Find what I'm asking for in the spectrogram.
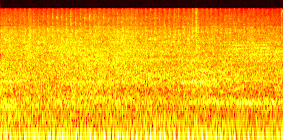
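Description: Steady, even single-cylinder idle pulsing about three and a half times a second with no knocks or misses; scooter idling healthy.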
